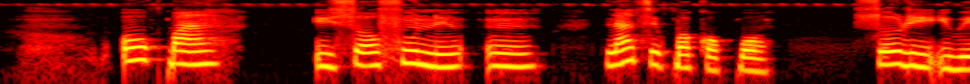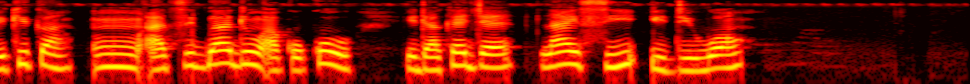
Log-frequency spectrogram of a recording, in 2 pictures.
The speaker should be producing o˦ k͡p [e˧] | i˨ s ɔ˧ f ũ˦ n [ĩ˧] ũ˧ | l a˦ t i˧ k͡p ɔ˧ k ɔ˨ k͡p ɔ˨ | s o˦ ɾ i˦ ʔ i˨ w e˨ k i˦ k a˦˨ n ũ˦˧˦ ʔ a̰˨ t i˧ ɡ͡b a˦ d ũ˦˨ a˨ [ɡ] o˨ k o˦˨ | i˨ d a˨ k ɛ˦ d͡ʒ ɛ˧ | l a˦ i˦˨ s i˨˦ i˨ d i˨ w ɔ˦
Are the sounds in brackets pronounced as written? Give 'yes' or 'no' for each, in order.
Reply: no, yes, no

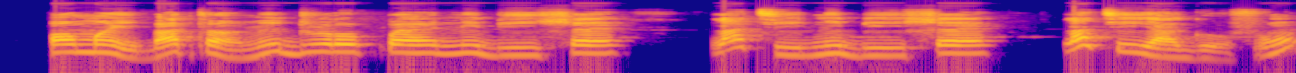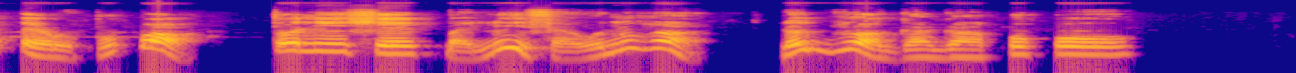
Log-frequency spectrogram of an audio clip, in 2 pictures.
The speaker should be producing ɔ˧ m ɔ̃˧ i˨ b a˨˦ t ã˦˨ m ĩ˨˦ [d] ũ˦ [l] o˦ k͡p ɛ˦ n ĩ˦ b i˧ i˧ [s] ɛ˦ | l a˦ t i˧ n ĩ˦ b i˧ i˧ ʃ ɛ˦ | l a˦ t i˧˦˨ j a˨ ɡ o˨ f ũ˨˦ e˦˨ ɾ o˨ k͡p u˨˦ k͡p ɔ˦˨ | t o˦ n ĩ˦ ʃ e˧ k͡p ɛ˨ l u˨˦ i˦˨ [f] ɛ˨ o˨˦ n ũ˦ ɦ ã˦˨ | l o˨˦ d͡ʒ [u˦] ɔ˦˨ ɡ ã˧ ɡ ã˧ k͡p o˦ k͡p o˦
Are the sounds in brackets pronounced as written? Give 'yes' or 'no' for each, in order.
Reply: yes, no, no, yes, yes

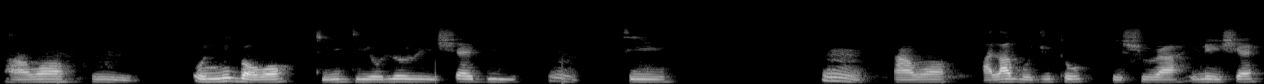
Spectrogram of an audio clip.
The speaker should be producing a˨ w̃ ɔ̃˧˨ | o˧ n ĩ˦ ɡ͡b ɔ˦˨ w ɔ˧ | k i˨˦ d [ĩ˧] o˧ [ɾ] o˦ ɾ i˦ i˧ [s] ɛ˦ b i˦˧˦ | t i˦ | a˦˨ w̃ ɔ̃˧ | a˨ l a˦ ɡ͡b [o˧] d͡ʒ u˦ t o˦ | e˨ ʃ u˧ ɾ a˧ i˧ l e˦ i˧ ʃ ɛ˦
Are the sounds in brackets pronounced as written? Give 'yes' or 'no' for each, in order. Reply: no, no, no, yes

